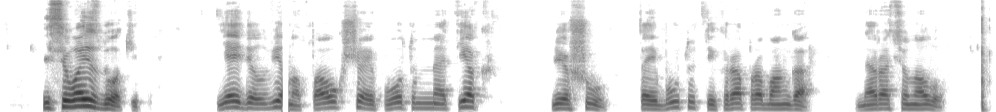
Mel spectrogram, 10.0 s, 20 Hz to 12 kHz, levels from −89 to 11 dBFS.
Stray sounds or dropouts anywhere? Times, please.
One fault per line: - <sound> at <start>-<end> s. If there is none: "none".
- dropout at 2.8-2.9 s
